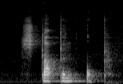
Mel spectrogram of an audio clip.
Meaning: inflection of opstappen: 1. plural present indicative 2. plural present subjunctive
- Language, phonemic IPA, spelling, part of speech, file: Dutch, /ˈstɑpə(n) ˈɔp/, stappen op, verb, Nl-stappen op.ogg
